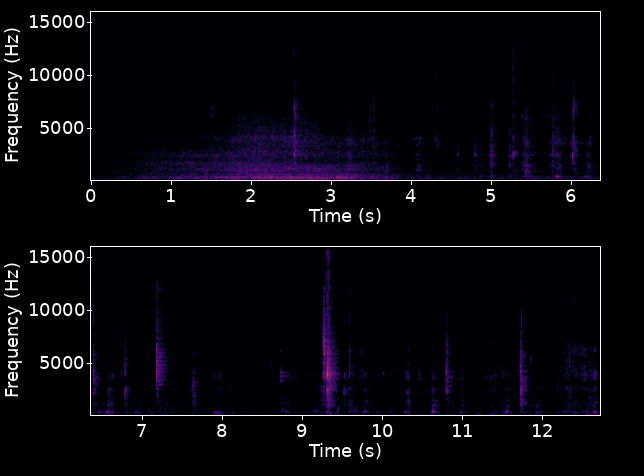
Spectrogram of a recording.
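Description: Close-miked chewing of soft bread and fried egg: a run of short, wet mouth clicks and smacks, the sharpest about nine seconds in. A soft rushing sound swells and fades in the first few seconds.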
